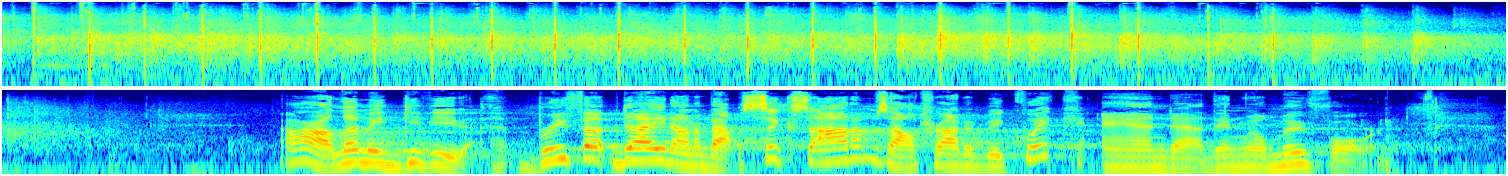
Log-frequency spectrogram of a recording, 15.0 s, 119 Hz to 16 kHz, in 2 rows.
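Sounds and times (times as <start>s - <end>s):
audience applause from a room full of people: 0.0s - 7.9s
speech: 9.0s - 15.0s.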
